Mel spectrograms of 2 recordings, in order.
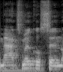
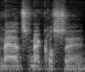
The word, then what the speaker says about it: Mads Mikkelsen: the biggest elephant in the room with having matt mickelson or max mckelson i could never i gotta research how to actually really pronounce this guy's uh name hold on uh mads mickelson iron man kate blanchett and ragnarok as i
